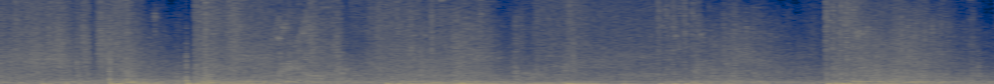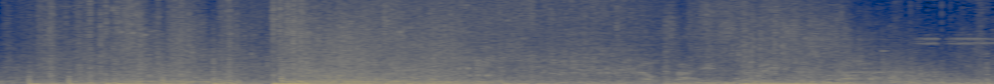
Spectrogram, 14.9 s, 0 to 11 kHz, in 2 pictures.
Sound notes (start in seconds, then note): 5.1 gunfire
